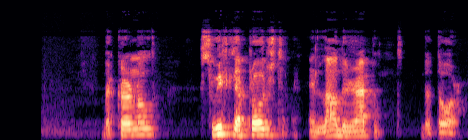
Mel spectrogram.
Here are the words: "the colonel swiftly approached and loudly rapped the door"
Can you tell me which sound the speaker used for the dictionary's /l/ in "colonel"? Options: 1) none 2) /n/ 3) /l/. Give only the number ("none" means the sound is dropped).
3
